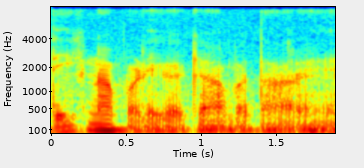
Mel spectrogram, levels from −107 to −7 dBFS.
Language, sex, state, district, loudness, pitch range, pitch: Hindi, male, Chhattisgarh, Jashpur, -18 LUFS, 90-105 Hz, 100 Hz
